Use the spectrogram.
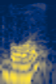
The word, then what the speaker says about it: boy: And you don't say boy, you say boy. When it's properly said, it's a two-syllable word.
